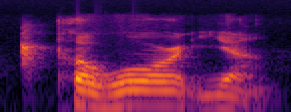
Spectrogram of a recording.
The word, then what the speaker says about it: Purim: and then we have poor young which is how you say Purim in the ancient Hebrew right or if I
